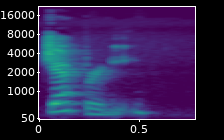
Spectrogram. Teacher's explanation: a dactylic foot is composed of one stressed syllable followed by two unstressed syllables, as in jeopardy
